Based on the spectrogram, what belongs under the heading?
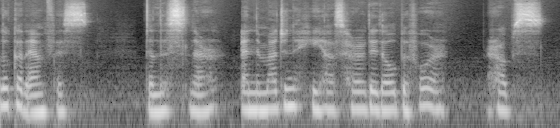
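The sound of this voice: The intonation is fairly even. The reading voice sounds unforced.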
